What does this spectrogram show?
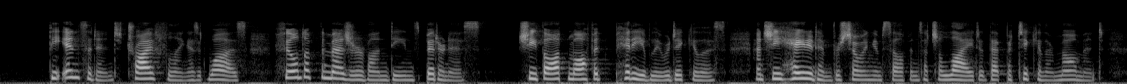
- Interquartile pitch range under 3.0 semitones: No, average, 4.4 semitones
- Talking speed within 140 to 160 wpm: No, average, 175 wpm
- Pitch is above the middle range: Yes, high, 215 Hz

